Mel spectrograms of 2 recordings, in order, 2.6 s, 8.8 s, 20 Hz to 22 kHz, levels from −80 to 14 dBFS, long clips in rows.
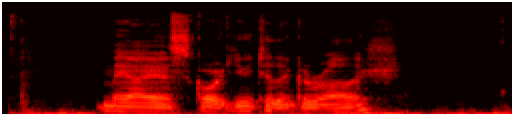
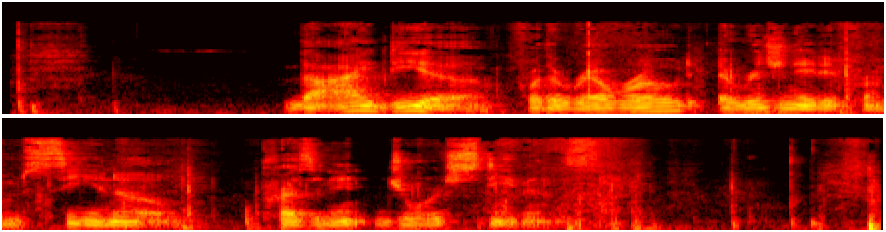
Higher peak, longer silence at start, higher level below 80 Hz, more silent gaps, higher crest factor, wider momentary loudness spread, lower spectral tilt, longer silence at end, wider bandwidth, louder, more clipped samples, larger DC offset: second, -24 dBFS vs -4 dBFS; about the same, 0.05 s vs 0.05 s; second, -58 dBFS vs -40 dBFS; neither; about the same, 16 dB vs 20 dB; about the same, 16 LU vs 17 LU; about the same, -4 dB/octave vs -4 dB/octave; about the same, 0 s vs 0 s; first, 16.5 kHz vs 11.5 kHz; second, -38 LUFS vs -22 LUFS; neither; neither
